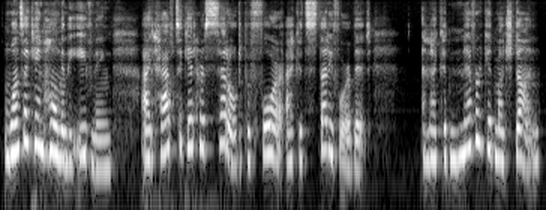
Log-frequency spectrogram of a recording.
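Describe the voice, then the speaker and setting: A woman's voice: fairly high pitch, lively intonation, moderate pace, darkish tone. Bitter, exhausted young female student, acted by a woman. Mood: weary, aggrieved. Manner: sarcastic, pained, emphatic.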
